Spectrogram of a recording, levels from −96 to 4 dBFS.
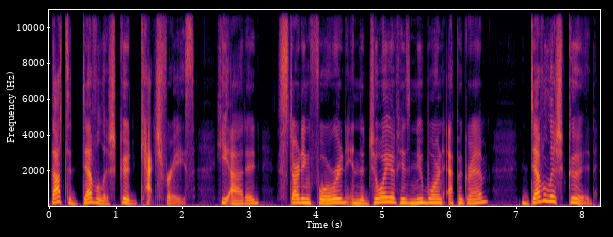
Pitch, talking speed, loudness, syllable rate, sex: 210 Hz, 140 wpm, -21 LUFS, 4.3 syllables/s, female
